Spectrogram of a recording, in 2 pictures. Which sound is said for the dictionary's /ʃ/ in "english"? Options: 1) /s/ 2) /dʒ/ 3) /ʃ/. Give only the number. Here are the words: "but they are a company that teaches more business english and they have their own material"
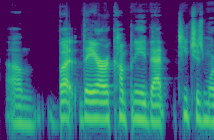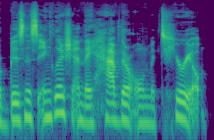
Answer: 3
